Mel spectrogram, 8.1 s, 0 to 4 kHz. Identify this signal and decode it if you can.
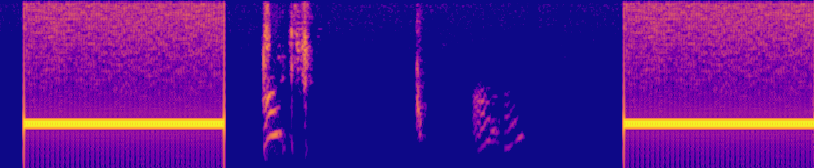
Ringback tone (North America), 440 + 480 Hz, with speech.
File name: rg-1600-unknown- - - .17229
